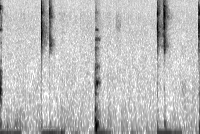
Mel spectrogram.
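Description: Faint clicks of a computer mouse in near silence: a pair about a second in, a single click near two seconds, and another pair a little after three seconds.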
